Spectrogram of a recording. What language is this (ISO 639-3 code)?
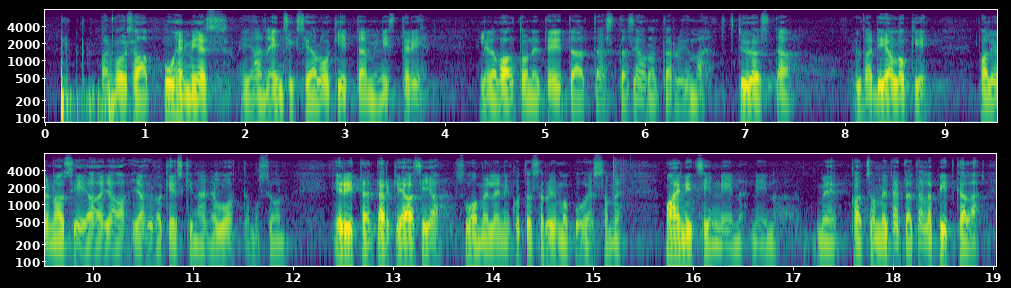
fin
